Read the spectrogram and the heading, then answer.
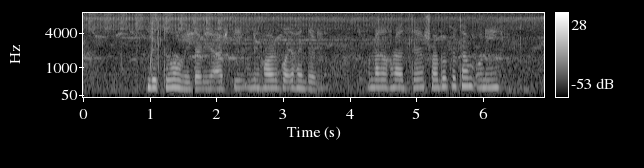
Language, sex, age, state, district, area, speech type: Santali, female, 18-30, West Bengal, Uttar Dinajpur, rural, spontaneous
